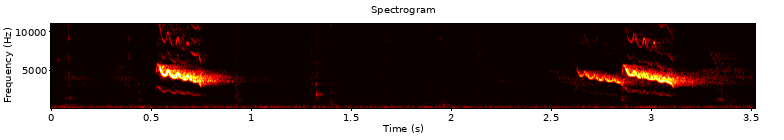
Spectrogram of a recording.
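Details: Female Lombok white-eye calling to a male to stir a quiet male into singing: two harsh, descending 'ciak' notes about two seconds apart over a quiet background hum.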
